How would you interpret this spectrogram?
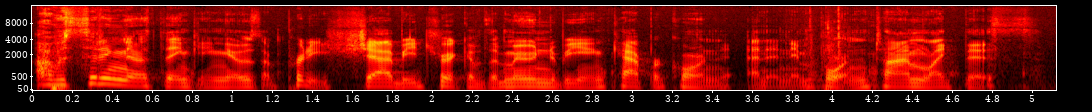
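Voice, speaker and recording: An actor playing a put-upon husband in a radio comedy, with a dry, sardonic way of talking. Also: male voice, medium pitch, expressive, quick pace, very noisy, close to an everyday voice. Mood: wry. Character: wry, put-upon husband narrating his domestic troubles. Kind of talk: old-time radio comedy narration and dialogue.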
